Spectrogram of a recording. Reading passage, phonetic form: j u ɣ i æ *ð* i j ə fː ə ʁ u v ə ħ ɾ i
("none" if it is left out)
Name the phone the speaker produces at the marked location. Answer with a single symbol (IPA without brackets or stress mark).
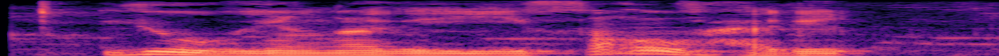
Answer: ð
